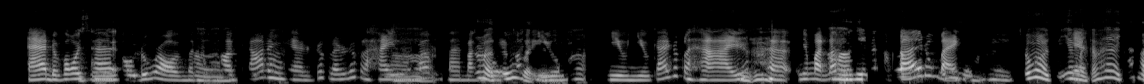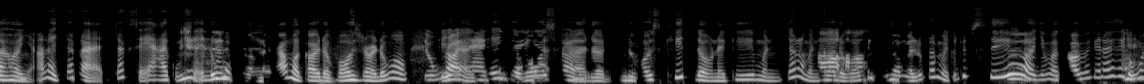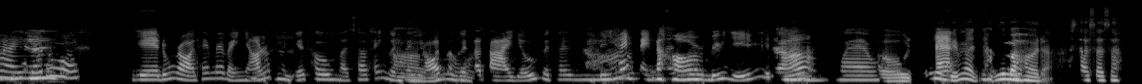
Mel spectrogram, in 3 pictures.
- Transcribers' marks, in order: distorted speech; static; tapping; laugh; laughing while speaking: "nọ"
- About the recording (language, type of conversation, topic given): Vietnamese, unstructured, Bạn thích xem chương trình truyền hình nào nhất?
